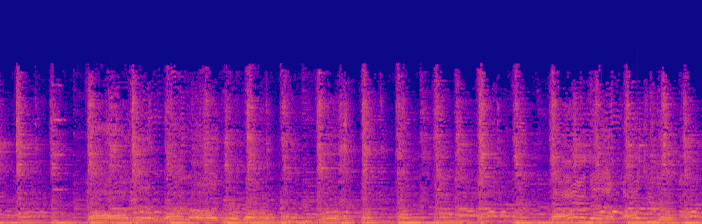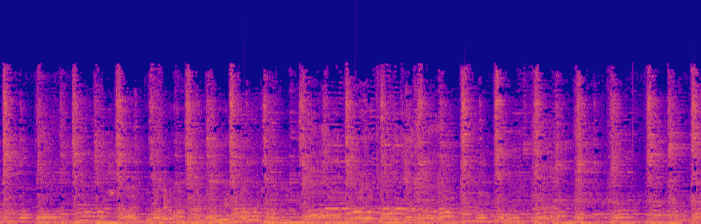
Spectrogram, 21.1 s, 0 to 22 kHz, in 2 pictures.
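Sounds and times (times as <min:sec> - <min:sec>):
bowed fiddle melody: 0:00.0 - 0:21.0
long-necked lute strummed: 0:00.0 - 0:21.0.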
